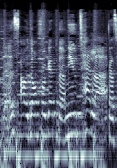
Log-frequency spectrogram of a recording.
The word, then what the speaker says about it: Nutella: Oh, don't forget the Nutella. That's how it's pronounced, by the way.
